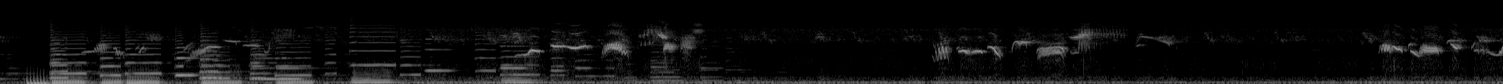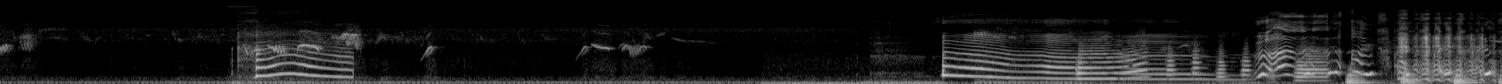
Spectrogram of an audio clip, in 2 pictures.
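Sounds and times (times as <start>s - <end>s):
rising and falling tone: 0.0s - 6.0s
low hum: 0.0s - 10.4s, 11.0s - 30.0s
small birds chirping: 0.0s - 24.4s.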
